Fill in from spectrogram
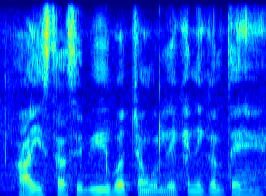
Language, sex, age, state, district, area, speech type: Urdu, female, 45-60, Telangana, Hyderabad, urban, spontaneous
